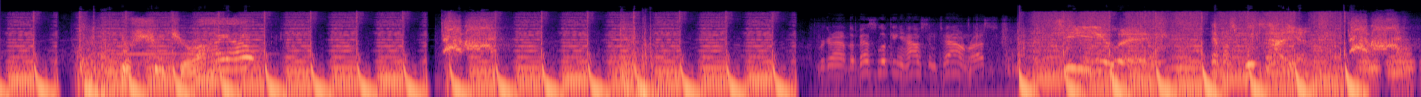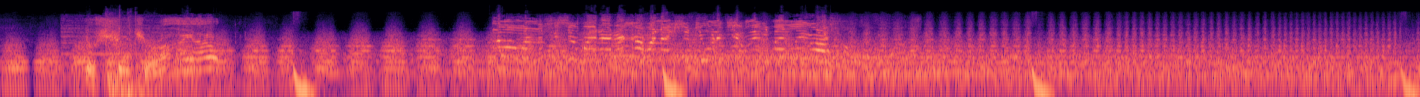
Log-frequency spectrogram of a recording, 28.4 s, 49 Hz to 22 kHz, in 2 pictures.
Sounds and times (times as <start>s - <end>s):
Speech: 1.2s - 2.6s, 8.2s - 10.0s, 10.6s - 13.2s, 15.0s - 16.5s, 19.2s - 22.8s.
